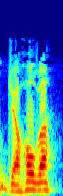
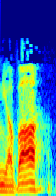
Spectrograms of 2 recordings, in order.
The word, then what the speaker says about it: Yahweh: what would be what we call Jehovah, which is actually the wrong pronunciation, though we have noted that the pronunciation, how you pronounce it, doesn't matter. It's you knowing what that name represents. That means everything. I like the pronunciation Yahweh. That's more closer to probably what it was. Yahweh is probably closer as well.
